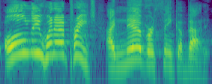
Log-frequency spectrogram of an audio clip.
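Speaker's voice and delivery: preacher's shouted rebuttal; emphatic reply. Acted. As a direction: insist hard. Answering the challenge.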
